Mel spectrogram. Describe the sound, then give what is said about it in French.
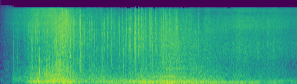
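A bird suddenly bursting into flames with a loud, roaring whoosh of fire. The burst swells sharply, then rumbles on and slowly fades over several seconds. “votre oiseau, je n'ai rien pu faire, il a pris feu tout à coup.”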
